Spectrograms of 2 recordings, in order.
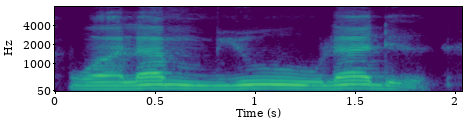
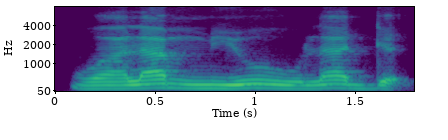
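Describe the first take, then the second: No difference in how they are said.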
